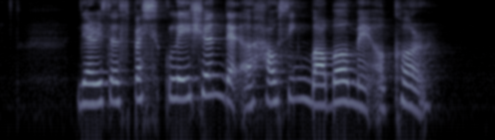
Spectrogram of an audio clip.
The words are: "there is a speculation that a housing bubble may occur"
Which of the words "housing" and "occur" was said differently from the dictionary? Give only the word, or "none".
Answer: housing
